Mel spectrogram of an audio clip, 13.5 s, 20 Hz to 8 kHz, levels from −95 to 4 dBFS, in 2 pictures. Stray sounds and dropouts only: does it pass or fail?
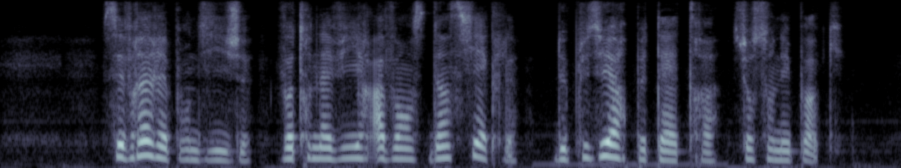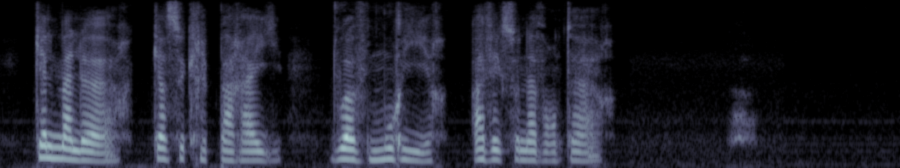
fail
